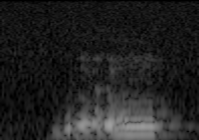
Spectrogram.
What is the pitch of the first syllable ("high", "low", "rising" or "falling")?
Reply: low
